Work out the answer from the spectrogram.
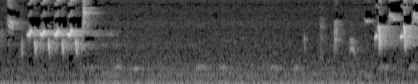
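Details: Common Nightingale recorded at night from very close: a run of four quick, repeated ringing notes ending in a harsh buzz, a pause with soft murmurs, then another fast ringing repetition.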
